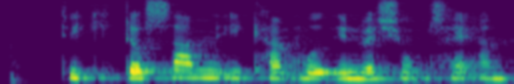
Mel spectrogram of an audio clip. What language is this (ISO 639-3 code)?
dan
